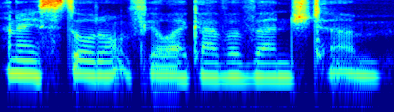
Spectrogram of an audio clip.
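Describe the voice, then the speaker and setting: A woman playing a melancholy, lonely immortal vampire in soft, hushed storytelling ASMR that drifts into whispers. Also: medium pitch, little pitch movement, a little fast, vocal fry, dry recording, clean studio sound. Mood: bitter, resigned. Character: melancholy immortal female vampire, lonely, tender, haunted by loss. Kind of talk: slow storytelling ASMR roleplay.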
